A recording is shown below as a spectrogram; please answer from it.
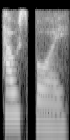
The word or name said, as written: houseboy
